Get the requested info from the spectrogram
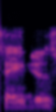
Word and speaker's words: Sajjan: And then even when Harjit Sajjan, and I've heard it pronounced Sajjan, so I'm going to go with that now.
